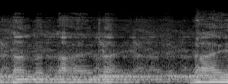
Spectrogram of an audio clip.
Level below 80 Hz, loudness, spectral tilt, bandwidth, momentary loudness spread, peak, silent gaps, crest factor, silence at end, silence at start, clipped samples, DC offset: -48 dBFS; -23 LUFS; -6 dB/octave; 12.5 kHz; 6 LU; -8 dBFS; none; 14 dB; 0 s; 0 s; under 0.1%; under 0.1%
